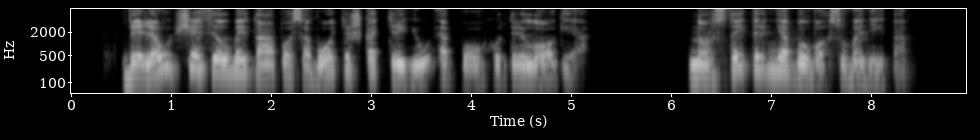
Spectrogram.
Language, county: Lithuanian, Utena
